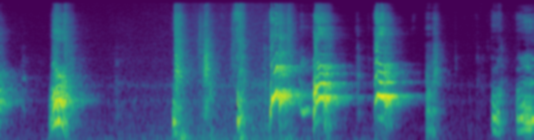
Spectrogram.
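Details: Pomeranian barking: sharp, high yapping barks with bright harmonic bands, some in quick pairs, separated by short silences, ending with a cluster of higher yips.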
